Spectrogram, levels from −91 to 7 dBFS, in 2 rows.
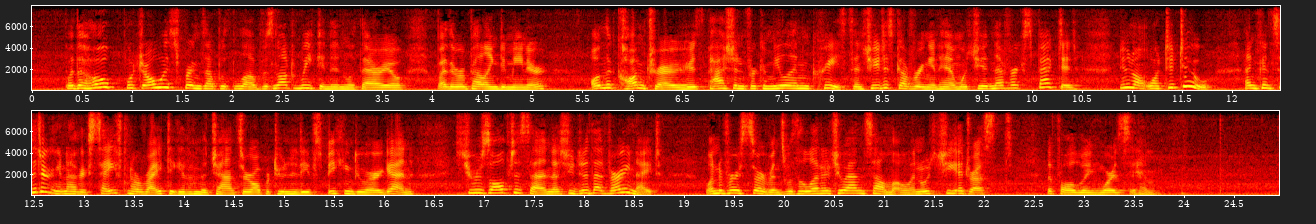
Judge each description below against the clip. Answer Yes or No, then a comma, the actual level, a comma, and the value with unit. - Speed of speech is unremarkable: No, fast, 210 wpm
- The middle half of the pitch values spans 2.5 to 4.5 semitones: No, wide, 5.4 semitones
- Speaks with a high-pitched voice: Yes, high, 220 Hz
